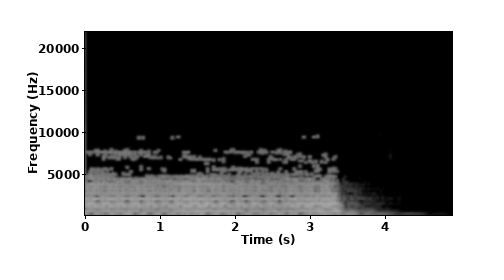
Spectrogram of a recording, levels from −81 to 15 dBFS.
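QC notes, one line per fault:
Throughout, MP3 compression. The music has nothing above 9.6 kHz, so the top end sounds dull. The damage is heavy: weak detail swirls and warbles as it drops in and out. Attacks smear. This likely comes from an MP3 encode at a very low bitrate, near 16 kbps.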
